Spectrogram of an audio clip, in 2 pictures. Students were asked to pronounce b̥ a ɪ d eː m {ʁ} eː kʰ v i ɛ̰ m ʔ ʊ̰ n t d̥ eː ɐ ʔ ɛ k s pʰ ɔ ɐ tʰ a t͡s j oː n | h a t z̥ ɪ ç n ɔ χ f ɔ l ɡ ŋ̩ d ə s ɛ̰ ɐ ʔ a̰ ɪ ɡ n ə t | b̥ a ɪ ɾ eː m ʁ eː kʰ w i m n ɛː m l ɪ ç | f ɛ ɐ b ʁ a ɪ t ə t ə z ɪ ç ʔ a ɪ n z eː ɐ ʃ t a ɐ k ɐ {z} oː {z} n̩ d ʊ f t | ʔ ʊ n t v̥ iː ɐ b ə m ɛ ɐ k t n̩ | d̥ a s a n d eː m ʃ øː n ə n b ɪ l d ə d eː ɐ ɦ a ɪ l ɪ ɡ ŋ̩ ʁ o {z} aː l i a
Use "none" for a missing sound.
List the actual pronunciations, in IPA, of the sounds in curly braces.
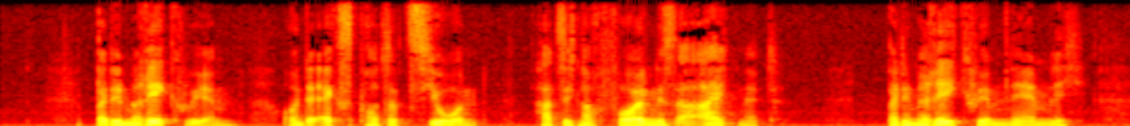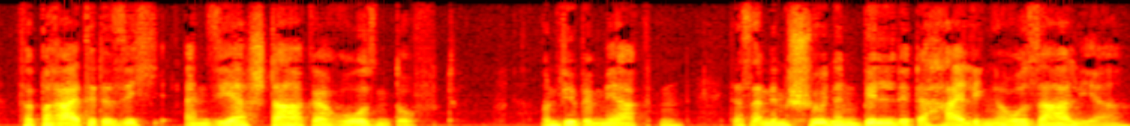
ʁ, ʁ, z, z

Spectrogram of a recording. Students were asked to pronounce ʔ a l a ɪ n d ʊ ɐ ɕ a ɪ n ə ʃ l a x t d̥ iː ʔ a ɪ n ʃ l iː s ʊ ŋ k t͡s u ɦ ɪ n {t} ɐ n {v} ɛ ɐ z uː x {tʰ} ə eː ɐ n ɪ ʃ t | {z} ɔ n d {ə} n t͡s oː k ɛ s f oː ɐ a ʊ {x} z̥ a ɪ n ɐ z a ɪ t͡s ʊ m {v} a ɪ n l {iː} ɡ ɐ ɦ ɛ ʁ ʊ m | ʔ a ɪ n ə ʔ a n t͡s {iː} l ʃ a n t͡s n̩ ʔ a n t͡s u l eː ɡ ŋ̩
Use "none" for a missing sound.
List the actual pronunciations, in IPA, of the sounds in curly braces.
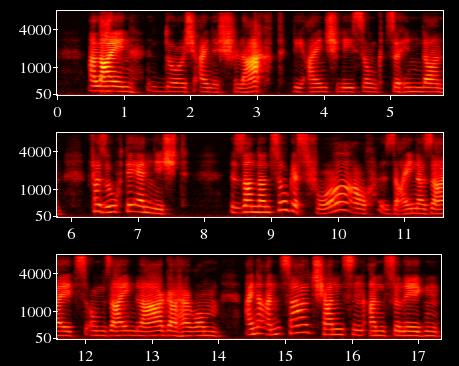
d, f, t, z, ɐ, x, z, aː, aː

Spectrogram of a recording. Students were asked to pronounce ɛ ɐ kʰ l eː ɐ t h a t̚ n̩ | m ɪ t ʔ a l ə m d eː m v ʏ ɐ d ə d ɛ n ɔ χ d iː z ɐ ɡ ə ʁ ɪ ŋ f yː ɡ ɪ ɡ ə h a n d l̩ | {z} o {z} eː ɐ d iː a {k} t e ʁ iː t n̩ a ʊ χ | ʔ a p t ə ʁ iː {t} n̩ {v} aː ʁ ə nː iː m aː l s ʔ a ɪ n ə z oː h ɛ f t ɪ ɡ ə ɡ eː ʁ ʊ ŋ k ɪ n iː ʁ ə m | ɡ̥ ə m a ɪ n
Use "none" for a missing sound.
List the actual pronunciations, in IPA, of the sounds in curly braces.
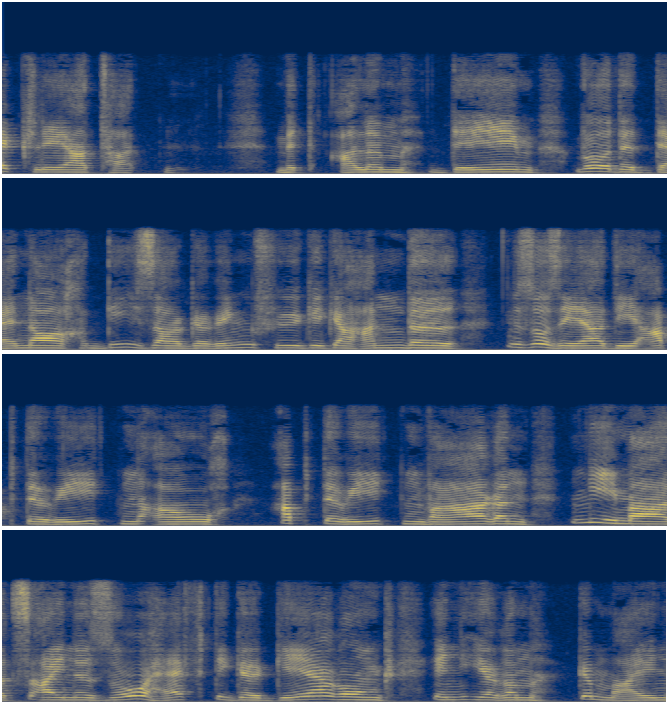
z, z, p, t, v

